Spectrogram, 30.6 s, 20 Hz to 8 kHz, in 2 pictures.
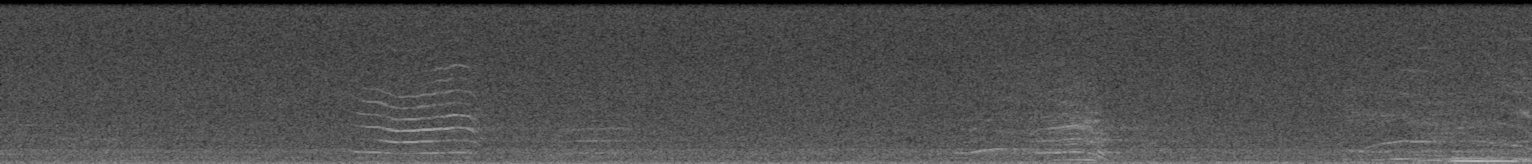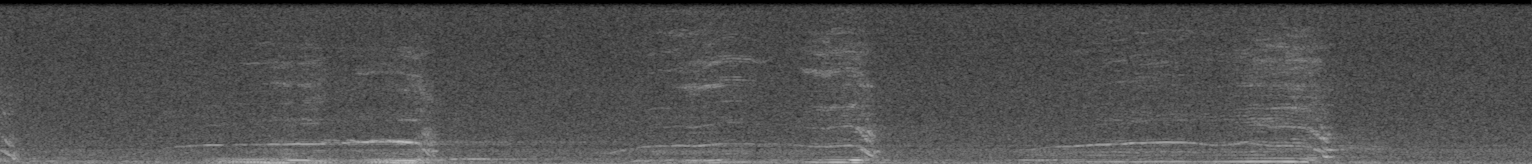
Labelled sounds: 3.5	4.8	humpback whale, 1.0 to 4.9 kHz
10.4	10.9	humpback whale, 1.7 to 2.0 kHz
13.6	14.3	humpback whale, 0.80 to 1.2 kHz
15.1	15.3	humpback whale, 0.80 to 0.99 kHz
17.0	17.6	humpback whale, 0.83 to 1.0 kHz
18.1	19.5	humpback whale, 0.96 to 4.5 kHz
21.7	23.0	humpback whale, 0.80 to 5.3 kHz
23.3	24.1	humpback whale, 0.83 to 4.7 kHz
25.8	28.8	humpback whale, 0.83 to 6.4 kHz

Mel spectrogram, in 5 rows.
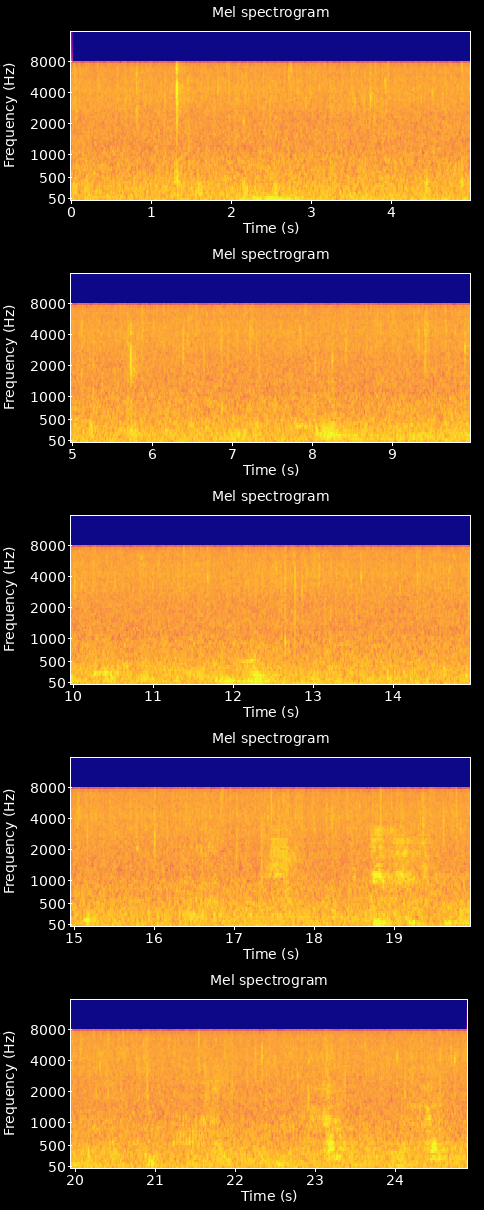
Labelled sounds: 18.7	19.0	humpback whale, 0.94 to 1.3 kHz
22.9	23.2	humpback whale, 0.94 to 1.4 kHz

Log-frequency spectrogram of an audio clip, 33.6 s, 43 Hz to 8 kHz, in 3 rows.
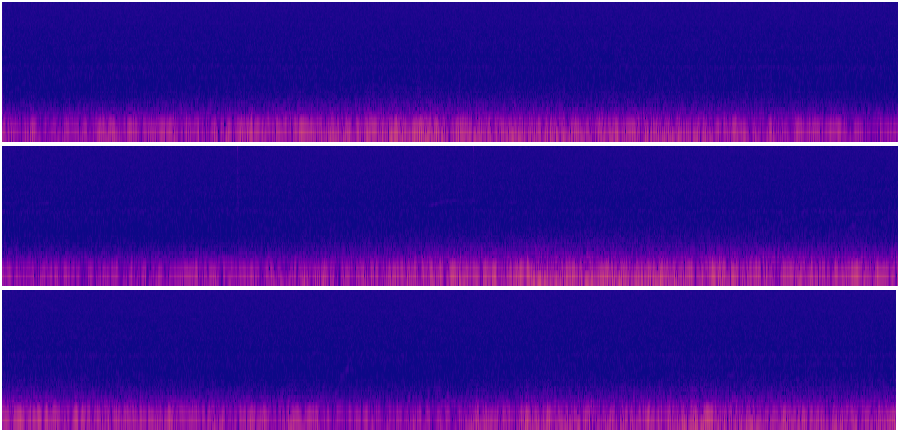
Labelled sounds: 16.5	16.9	humpback whale, 0.83 to 1.1 kHz

